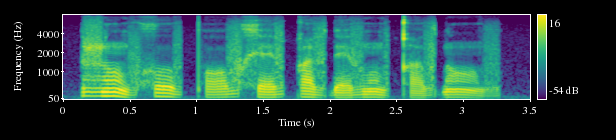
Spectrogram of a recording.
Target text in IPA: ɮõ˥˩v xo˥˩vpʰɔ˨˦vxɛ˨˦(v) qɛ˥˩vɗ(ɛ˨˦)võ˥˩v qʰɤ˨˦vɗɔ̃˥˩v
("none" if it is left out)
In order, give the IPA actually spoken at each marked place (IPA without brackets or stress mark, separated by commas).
v, ɛ˨˦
